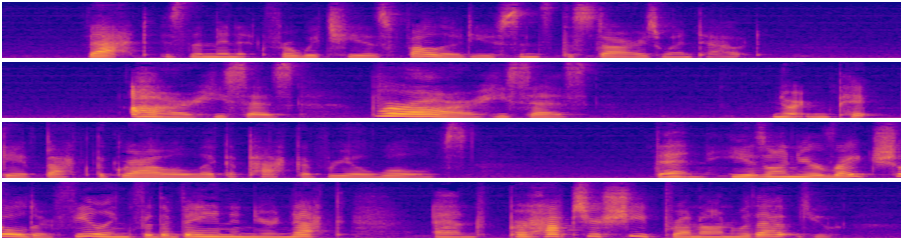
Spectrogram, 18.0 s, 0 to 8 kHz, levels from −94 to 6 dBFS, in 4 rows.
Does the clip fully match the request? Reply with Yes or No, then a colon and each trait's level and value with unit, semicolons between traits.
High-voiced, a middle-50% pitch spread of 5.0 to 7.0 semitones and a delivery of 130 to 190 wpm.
No: high, 225 Hz; average, 4.0 semitones; average, 185 wpm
